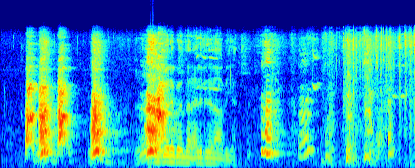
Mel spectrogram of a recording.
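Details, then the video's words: An angry, bad-tempered Kangal named Pasa gives several gruff barks in quick succession, then a drawn-out strained vocalisation, with more scattered barks and a human voice heard in the background. "kangal pasa gene hırçın ve çok kızmış"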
